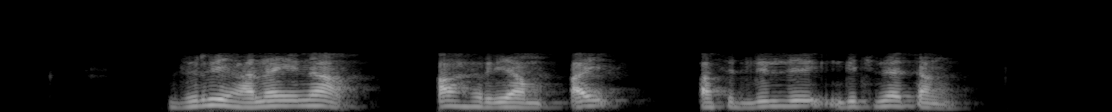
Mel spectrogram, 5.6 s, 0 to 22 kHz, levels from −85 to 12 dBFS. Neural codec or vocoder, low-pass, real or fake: codec, 16 kHz, 16 kbps, FreqCodec, smaller model; 3.6 kHz; fake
